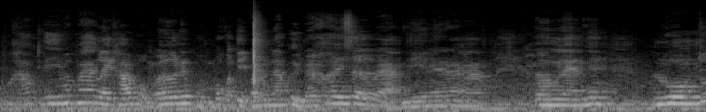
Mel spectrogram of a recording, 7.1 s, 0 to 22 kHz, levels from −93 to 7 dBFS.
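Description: At 3.03 s the speech suddenly drops to about half speed, 0.51 times the original pace, and stays that way to the end while the pitch holds steady. It drags, likely a time-stretched section padded out by repeating short slices.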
